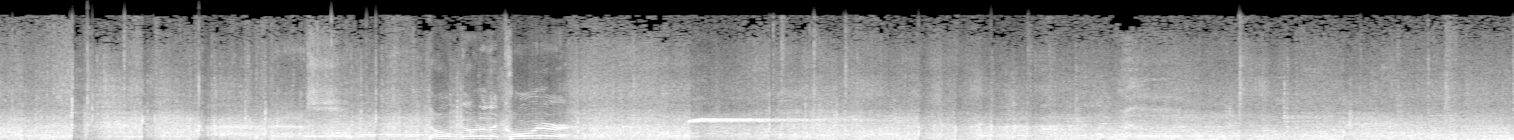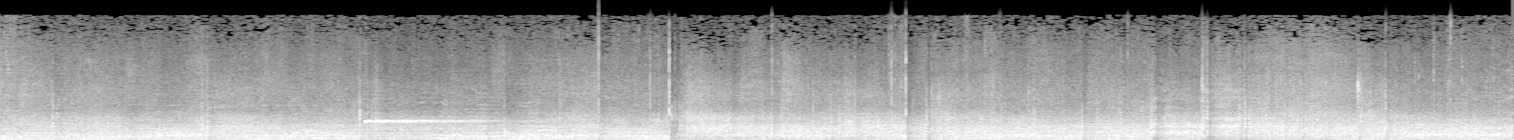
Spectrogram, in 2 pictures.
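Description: Ice hockey rink ambience: skates scraping on the ice, stick and puck clicks and spectators talking, with a referee's whistle blown twice, about seven seconds in and again around nineteen seconds, each a steady shrill blast of about a second and a half. A short wavering call sounds about five seconds in.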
